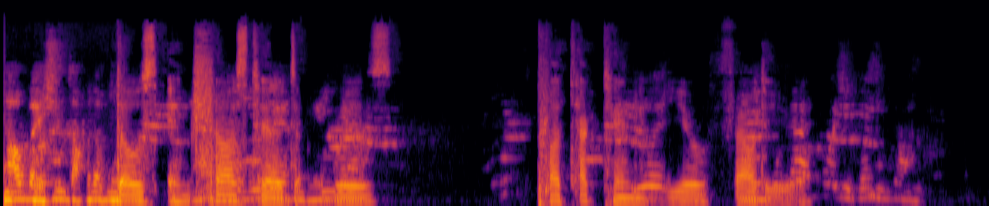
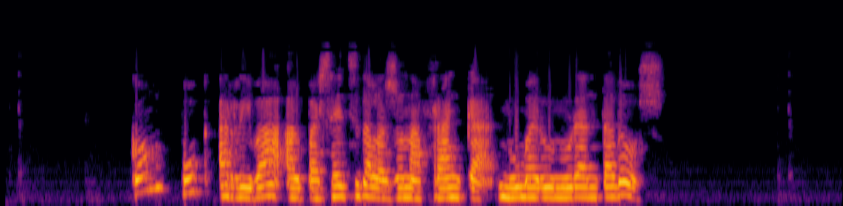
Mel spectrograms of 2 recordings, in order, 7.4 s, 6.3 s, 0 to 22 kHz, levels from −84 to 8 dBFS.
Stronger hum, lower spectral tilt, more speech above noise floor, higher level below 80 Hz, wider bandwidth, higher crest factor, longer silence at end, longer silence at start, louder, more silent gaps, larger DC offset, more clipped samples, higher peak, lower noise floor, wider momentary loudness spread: neither; second, -5.5 dB/octave vs -8 dB/octave; second, 51 dB vs 55 dB; first, -44 dBFS vs -60 dBFS; first, 14 kHz vs 7.6 kHz; first, 18 dB vs 12 dB; second, 0.55 s vs 1.4 s; second, 0 s vs 1 s; second, -19 LUFS vs -13 LUFS; neither; neither; neither; about the same, -2 dBFS vs -2 dBFS; about the same, -70 dBFS vs -67 dBFS; first, 19 LU vs 7 LU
